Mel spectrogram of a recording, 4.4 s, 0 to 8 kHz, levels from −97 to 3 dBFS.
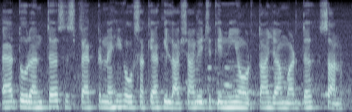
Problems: background conversations at intervals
